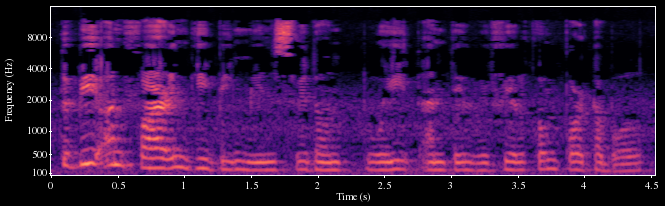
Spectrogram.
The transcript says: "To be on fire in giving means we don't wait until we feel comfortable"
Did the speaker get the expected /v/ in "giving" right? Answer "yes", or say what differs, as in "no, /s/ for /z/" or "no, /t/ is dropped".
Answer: no, /b/ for /v/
